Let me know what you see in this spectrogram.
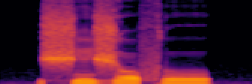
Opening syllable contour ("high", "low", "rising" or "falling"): low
